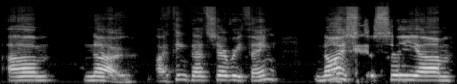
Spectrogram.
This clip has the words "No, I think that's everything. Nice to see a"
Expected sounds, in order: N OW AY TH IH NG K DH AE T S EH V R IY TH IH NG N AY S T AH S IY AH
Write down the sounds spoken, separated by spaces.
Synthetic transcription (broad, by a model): N OW AY TH IH NG K DH AE T S EH V R IY TH IH NG N AY S T AH S IY AH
